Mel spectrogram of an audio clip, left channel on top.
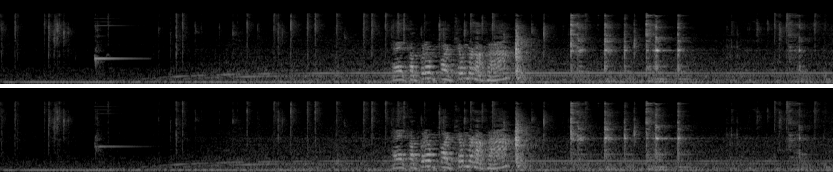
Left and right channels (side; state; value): both; normal; correlation 0.65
